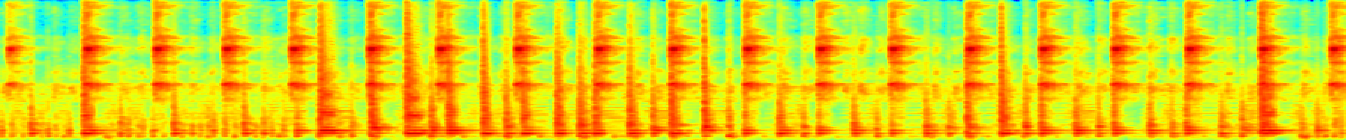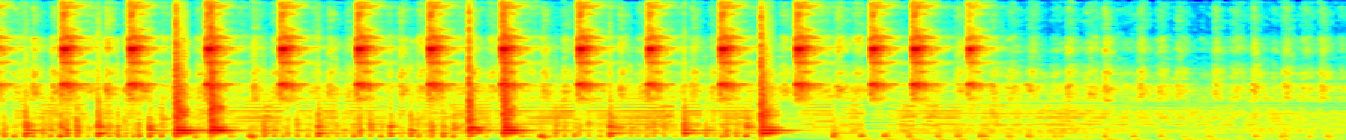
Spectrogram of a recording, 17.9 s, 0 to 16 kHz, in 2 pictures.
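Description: Instrumental interlude of a devotional song: harmonium and keyboard melody over fast, steady hand-drum percussion. About 14 seconds in the drumming stops, leaving held notes that slowly fade.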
